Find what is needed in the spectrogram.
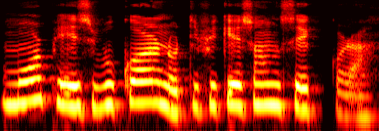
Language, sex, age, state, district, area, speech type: Assamese, female, 45-60, Assam, Biswanath, rural, read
